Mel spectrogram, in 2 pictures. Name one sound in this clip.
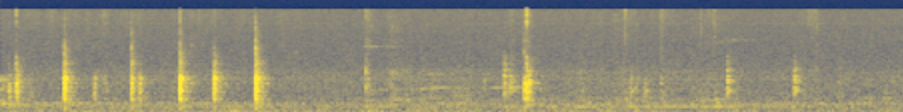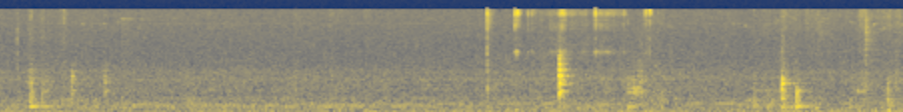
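Fingers tap and brush against taut fabric.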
